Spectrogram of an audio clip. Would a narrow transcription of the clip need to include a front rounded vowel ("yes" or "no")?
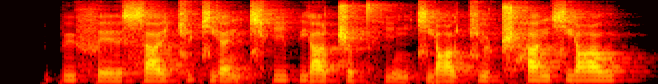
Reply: yes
